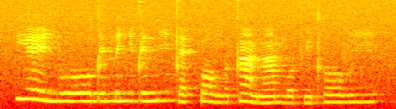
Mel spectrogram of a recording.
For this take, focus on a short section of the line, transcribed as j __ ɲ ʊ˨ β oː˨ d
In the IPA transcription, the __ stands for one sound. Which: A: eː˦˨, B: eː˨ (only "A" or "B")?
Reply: A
